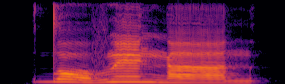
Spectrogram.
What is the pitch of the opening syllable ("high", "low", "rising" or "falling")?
falling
